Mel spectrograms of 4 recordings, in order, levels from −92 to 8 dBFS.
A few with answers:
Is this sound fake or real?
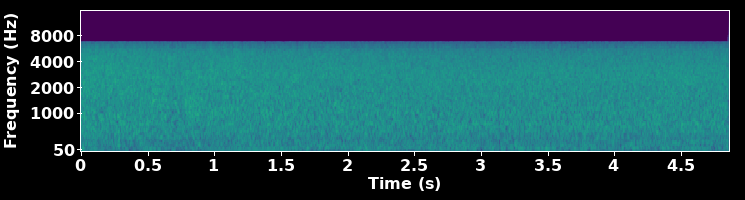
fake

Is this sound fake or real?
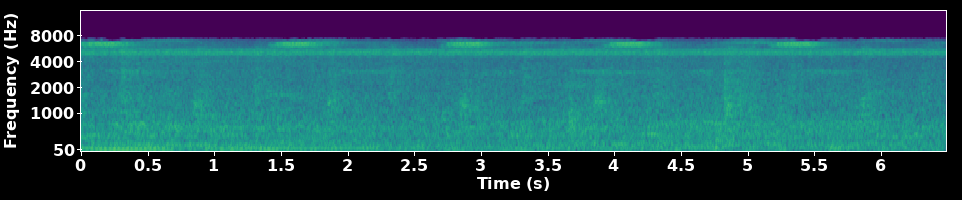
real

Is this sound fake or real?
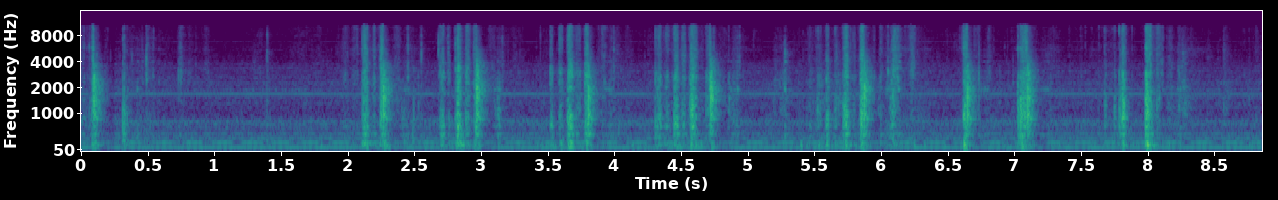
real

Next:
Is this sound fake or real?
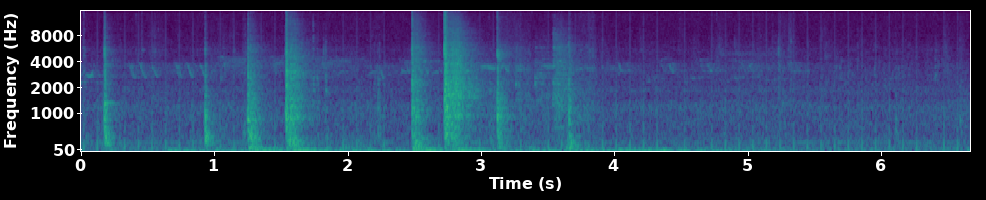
real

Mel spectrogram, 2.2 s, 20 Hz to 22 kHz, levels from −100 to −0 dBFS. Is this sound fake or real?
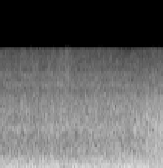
fake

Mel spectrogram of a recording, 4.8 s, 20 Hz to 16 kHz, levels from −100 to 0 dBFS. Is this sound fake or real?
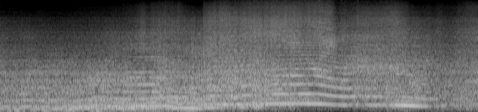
fake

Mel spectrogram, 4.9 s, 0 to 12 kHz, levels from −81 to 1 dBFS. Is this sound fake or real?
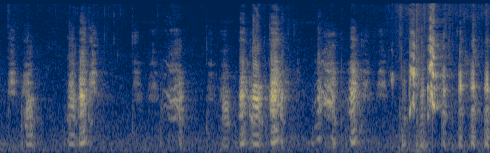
real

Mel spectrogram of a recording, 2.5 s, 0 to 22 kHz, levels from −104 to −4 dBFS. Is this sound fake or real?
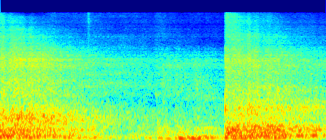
fake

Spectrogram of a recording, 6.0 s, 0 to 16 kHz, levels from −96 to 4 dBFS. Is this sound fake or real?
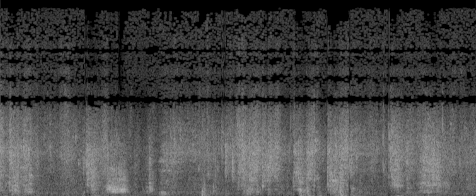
real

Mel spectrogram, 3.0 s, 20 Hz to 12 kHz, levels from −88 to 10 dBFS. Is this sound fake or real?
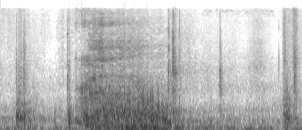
fake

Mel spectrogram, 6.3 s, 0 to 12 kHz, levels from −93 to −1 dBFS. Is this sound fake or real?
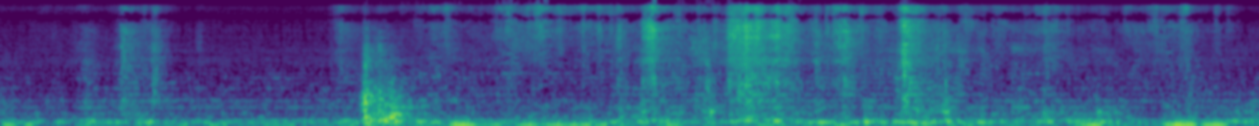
fake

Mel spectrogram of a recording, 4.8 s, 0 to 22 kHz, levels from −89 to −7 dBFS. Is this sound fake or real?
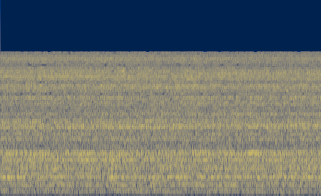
fake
